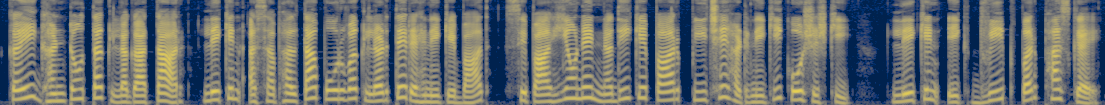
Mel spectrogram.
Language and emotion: Hindi, neutral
